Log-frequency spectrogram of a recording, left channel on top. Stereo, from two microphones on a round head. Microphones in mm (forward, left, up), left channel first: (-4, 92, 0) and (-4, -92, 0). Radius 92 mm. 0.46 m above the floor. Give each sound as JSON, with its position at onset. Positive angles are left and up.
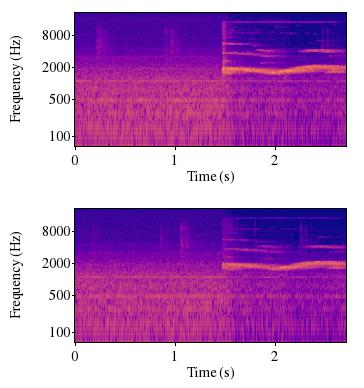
{"t": 1.5, "sound": "a bird", "side_deg": 50, "distance_m": 3.0}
